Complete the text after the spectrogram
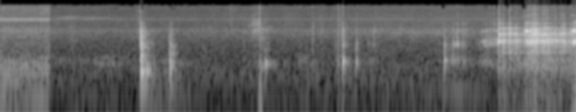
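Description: Hard nuts clatter onto a plate.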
